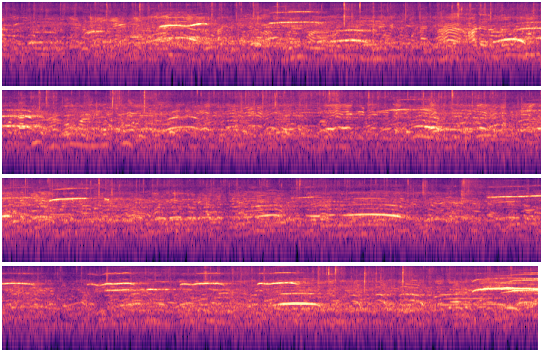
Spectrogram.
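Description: A large bonfire crackles and roars.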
